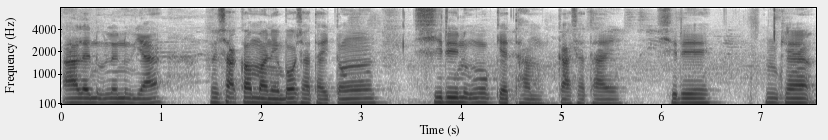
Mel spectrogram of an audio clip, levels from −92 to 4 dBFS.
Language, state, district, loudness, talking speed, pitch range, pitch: Kokborok, Tripura, West Tripura, -19 LUFS, 110 wpm, 120-135 Hz, 130 Hz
